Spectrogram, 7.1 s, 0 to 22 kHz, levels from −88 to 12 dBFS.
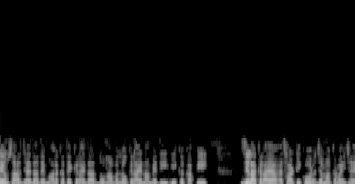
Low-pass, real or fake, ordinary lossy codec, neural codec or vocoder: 5.4 kHz; real; none; none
